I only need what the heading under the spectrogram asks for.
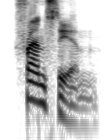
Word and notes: francium: British English

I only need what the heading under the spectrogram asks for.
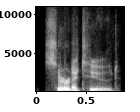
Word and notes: certitude: American English

